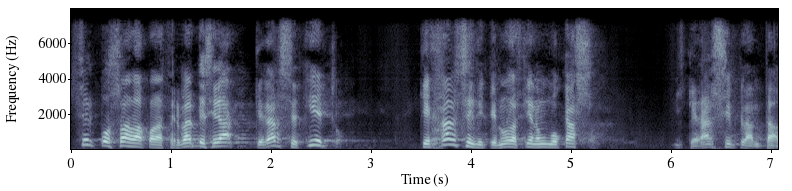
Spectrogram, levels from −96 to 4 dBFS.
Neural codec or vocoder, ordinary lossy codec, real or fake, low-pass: codec, 16 kHz, 2 kbps, FreqCodec, larger model; none; fake; 7.2 kHz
